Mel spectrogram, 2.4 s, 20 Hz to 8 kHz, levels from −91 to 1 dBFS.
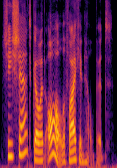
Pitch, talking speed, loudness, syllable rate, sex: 190 Hz, 255 wpm, -16 LUFS, 4.7 syllables/s, female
